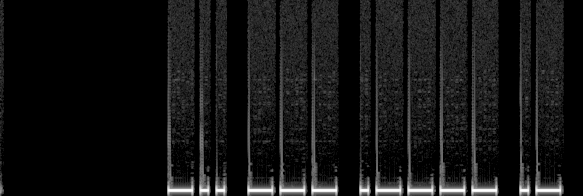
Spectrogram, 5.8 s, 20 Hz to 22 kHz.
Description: Morse code, heard as a keyed tone, about 16 wpm, 700 Hz. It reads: DO1A
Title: DXCC-100 Call Signs - 4 Characters - Repeated 3x - 15wpm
